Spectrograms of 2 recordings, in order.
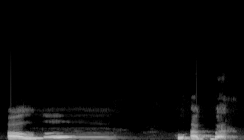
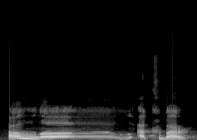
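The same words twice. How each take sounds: First: It is said with a break between the words. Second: It is said in one breath without a break.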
